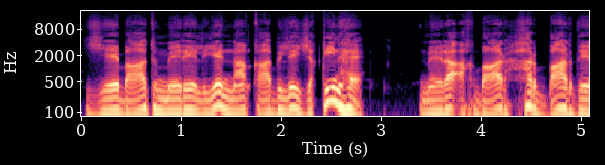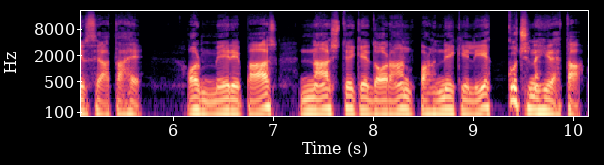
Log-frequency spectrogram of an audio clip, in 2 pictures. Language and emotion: Urdu, angry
